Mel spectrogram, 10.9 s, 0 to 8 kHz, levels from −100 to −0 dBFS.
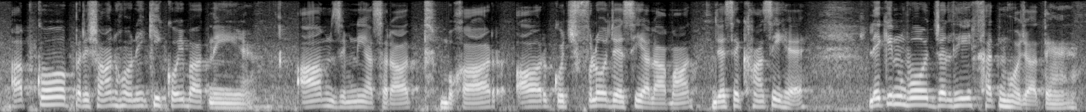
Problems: constant background noise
